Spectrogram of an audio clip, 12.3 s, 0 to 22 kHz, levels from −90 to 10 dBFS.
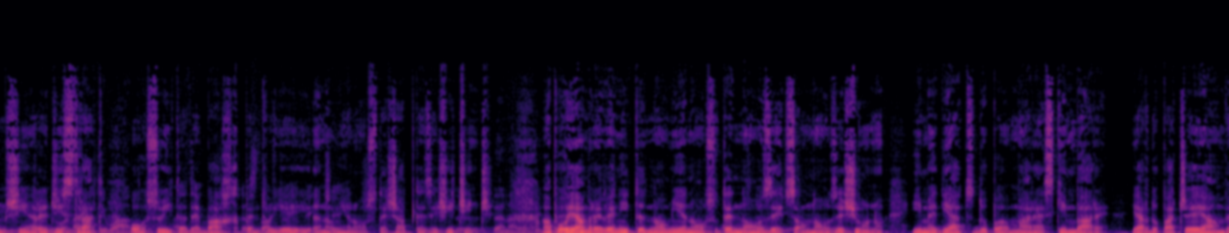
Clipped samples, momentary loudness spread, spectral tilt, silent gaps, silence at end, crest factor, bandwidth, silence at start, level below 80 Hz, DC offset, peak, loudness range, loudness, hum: under 0.1%; 11 LU; -6 dB/octave; none; 0 s; 20 dB; 16 kHz; 0 s; -52 dBFS; under 0.1%; -18 dBFS; 7 LU; -37 LUFS; none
